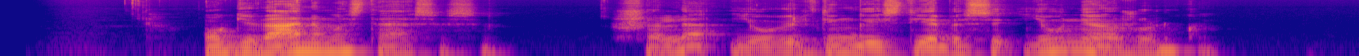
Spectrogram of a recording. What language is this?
Lithuanian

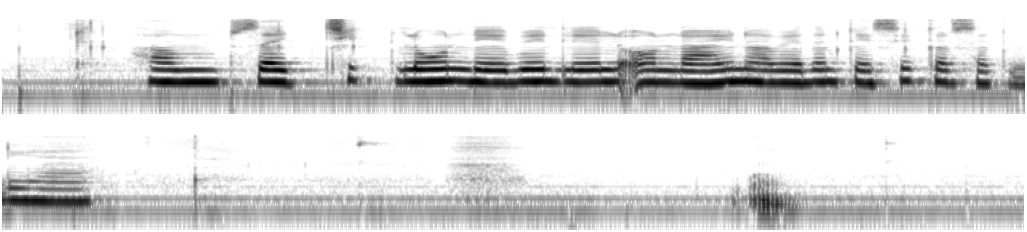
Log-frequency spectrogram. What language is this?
Magahi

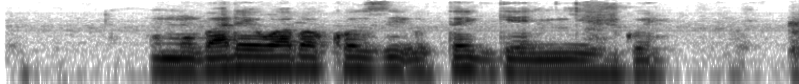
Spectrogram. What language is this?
Kinyarwanda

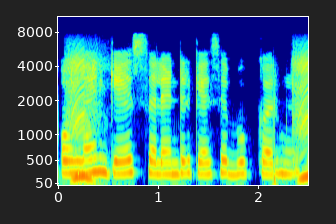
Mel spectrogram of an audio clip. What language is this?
Chhattisgarhi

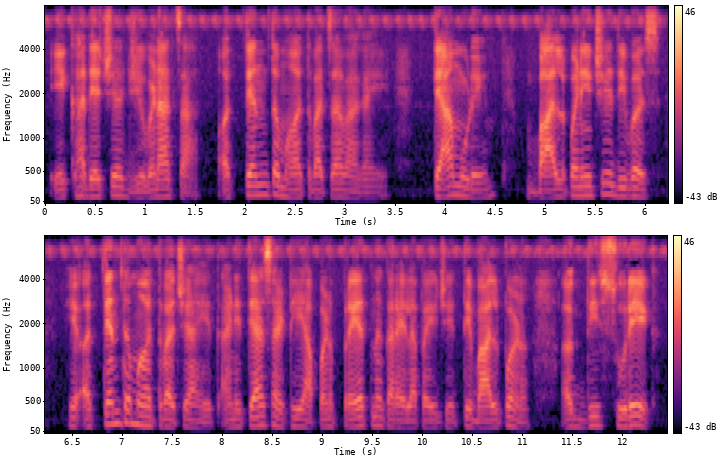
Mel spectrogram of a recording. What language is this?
Marathi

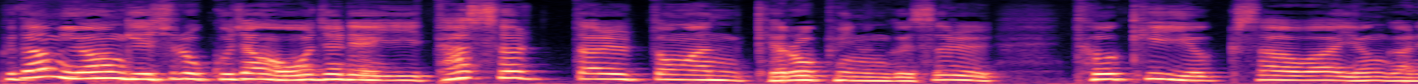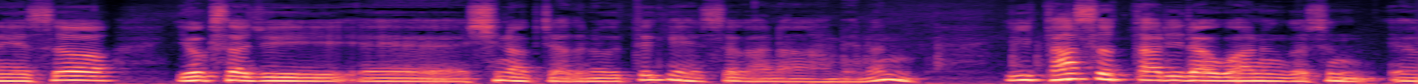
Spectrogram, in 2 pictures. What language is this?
Korean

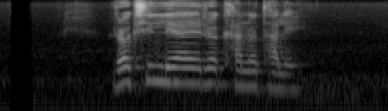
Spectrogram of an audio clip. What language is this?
Nepali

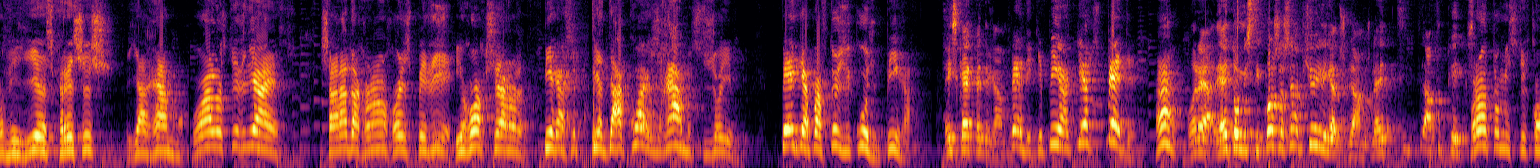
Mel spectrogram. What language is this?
Greek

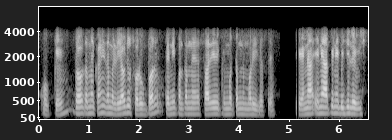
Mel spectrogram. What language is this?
Gujarati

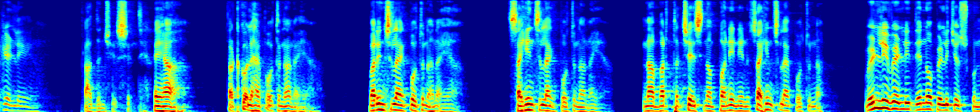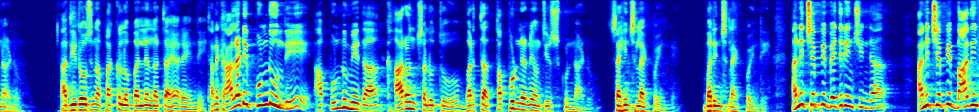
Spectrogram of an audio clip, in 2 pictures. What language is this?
Telugu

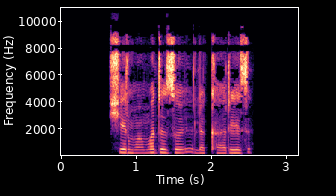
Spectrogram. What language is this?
Pashto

